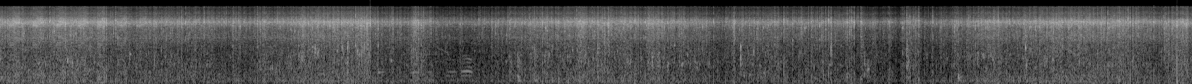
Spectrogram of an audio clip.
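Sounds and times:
fish flapping and splashing: 0:00.0 - 0:11.9
steady high hiss: 0:00.0 - 0:11.9.

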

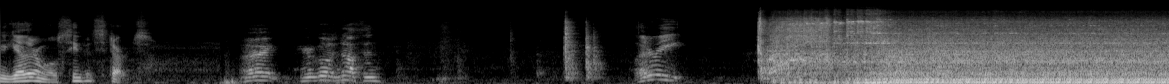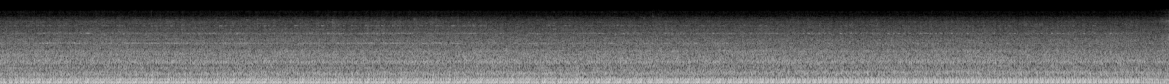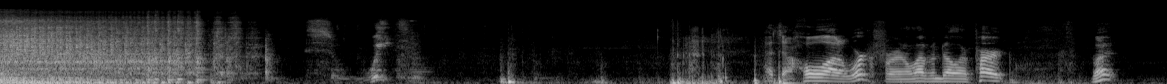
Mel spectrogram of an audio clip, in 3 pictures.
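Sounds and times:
lawn tractor engine running: 0:07.6 - 0:25.7.

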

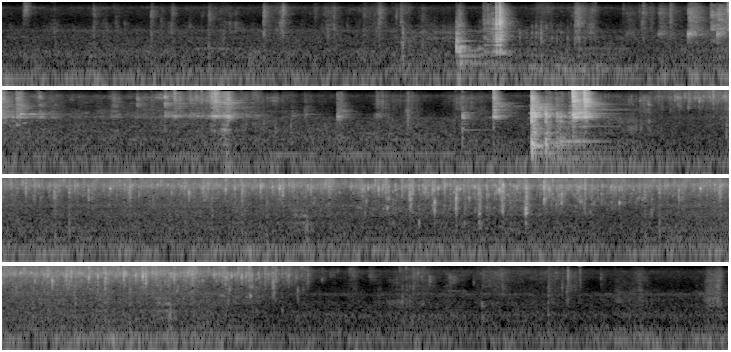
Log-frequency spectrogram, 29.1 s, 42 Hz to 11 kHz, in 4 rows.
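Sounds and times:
sharp metallic clanks: 0:11.8 - 0:13.8
water from hose splashing on soil: 0:13.8 - 0:24.9.

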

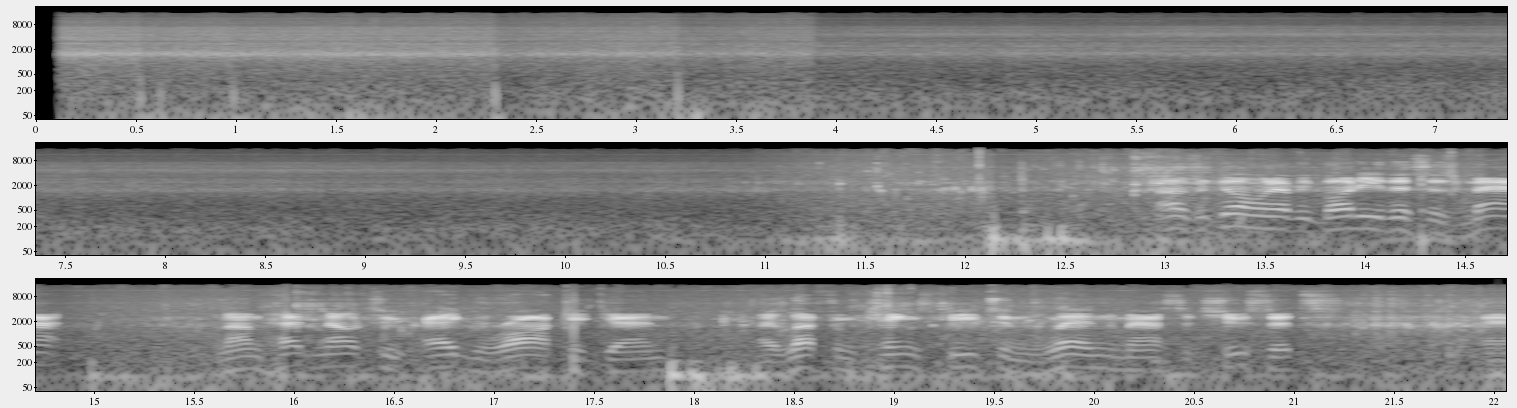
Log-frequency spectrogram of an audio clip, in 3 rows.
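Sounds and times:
small waves washing on beach: 0:00.2 - 0:22.0
wind buffeting microphone: 0:10.5 - 0:22.0.

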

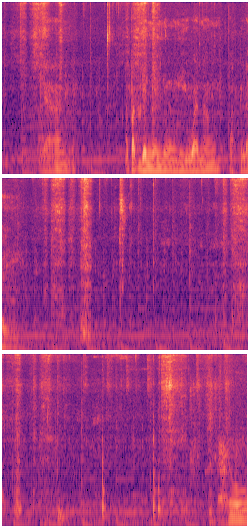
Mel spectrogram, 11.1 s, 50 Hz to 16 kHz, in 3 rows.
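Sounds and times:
knife slicing soft meat: 0:04.3 - 0:05.6, 0:06.9 - 0:08.3
knife knocking on wooden board: 0:08.2 - 0:09.8.

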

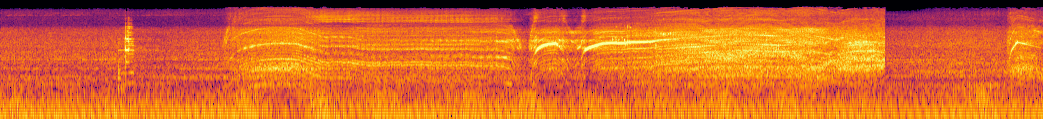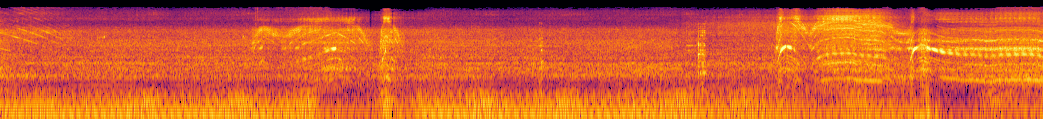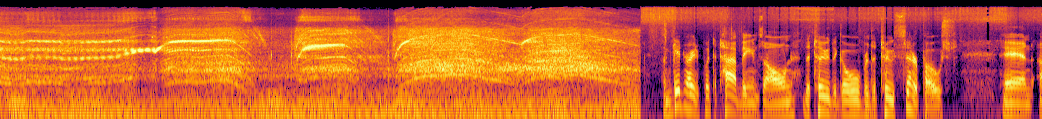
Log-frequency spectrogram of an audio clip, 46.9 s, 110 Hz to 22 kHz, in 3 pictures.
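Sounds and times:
generator humming: 0:00.0 - 0:41.5
electric drill boring into wood: 0:03.3 - 0:13.3, 0:15.1 - 0:16.8, 0:19.2 - 0:22.0, 0:25.8 - 0:40.9.

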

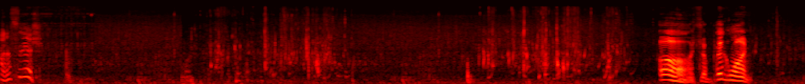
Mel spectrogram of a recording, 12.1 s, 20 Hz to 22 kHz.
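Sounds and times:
fish thrashing and splashing: 0:00.7 - 0:09.6.

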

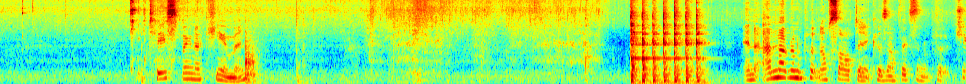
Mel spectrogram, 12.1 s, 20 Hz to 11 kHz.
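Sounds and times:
food sizzling in a pot: 0:00.0 - 0:12.0
utensil scraping a pot: 0:04.4 - 0:07.6.

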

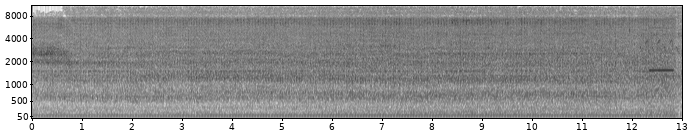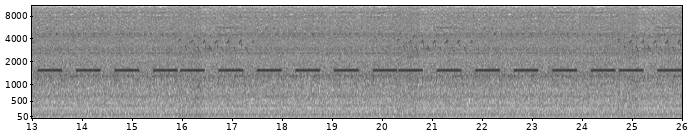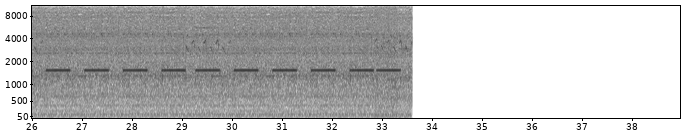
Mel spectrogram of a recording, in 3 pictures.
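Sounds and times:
heavy vehicle engine humming: 0:00.0 - 0:33.6
reversing beeper: 0:12.1 - 0:33.6.

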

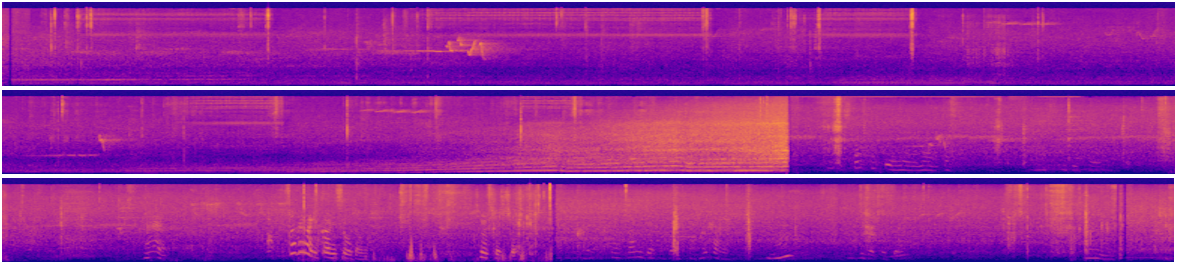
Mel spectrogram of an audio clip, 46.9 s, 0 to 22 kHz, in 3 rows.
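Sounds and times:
vehicle engine accelerating: 0:00.0 - 0:05.5, 0:09.8 - 0:26.2
small bird chirping: 0:00.8 - 0:19.5.

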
